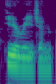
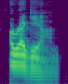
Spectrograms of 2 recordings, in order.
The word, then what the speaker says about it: Eregion: So when I saw Eregion, I just pronounced it like any English reader would, Eregion. But it is, of course, Eregion.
